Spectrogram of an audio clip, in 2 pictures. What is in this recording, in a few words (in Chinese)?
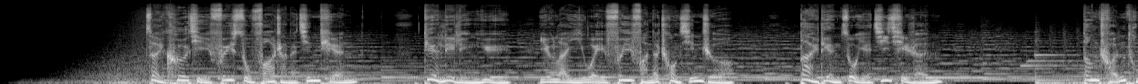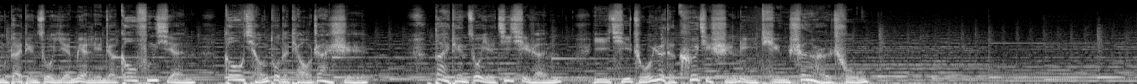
男 科技感; 高空电力之舞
